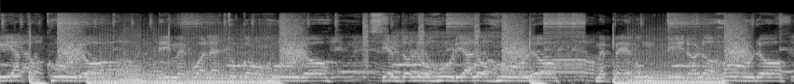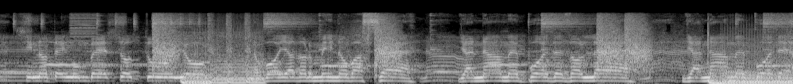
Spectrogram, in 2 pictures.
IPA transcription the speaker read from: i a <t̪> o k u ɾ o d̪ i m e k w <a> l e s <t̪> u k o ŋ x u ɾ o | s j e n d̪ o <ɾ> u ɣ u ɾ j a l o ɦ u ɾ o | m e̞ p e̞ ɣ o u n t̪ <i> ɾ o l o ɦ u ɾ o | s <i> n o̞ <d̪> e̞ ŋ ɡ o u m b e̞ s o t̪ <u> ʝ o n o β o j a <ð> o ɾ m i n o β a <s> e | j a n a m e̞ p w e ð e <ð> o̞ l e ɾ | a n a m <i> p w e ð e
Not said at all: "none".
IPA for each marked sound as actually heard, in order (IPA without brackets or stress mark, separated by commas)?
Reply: t̪, a, t̪, l, i, i, t̪, u, ð, s, ð, e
